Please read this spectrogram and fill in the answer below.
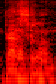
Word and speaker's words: Dar es Salaam: of the 7th, to come straight to Tanzania, Dar es Salaam. Did I pronounce that right? Yeah, Dar es Salaam.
